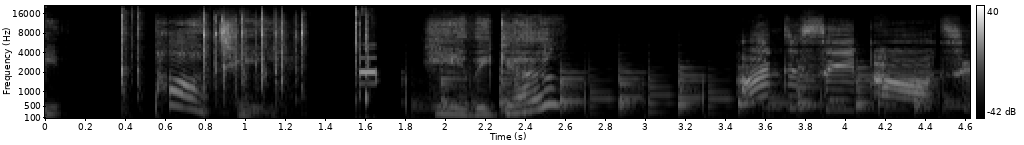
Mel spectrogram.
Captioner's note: beep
